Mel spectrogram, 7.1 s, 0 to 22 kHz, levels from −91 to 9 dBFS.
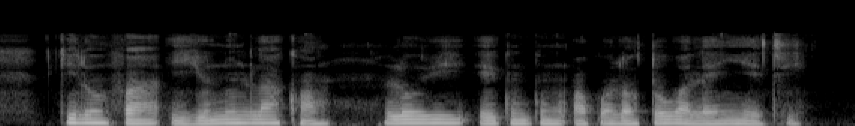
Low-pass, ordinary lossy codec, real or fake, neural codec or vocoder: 7.2 kHz; AAC, 32 kbps; real; none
